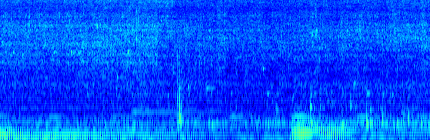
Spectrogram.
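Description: Tap water runs steadily over freshly foraged dandelion greens being rinsed in a sink, a close continuous splashing wash with a brief clatter and a slight change in flow partway through.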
